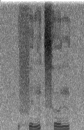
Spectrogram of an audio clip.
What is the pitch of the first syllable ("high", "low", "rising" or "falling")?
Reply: rising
